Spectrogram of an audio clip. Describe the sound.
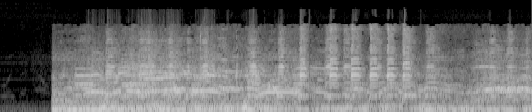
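A loud crowd of people in the backs of pickup trucks in Canada shouting and cheering outdoors for the attack that had just taken place in Israel, over a rumble of vehicle noise, with overlapping chatter and occasional horn-like toots, continuous.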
